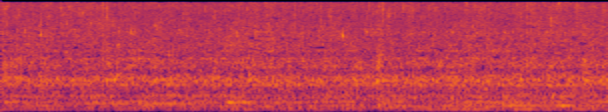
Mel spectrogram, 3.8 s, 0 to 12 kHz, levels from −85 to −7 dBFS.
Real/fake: real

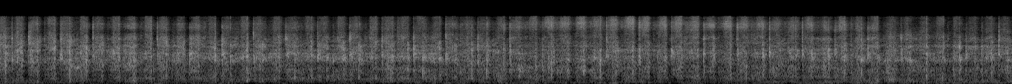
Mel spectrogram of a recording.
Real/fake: fake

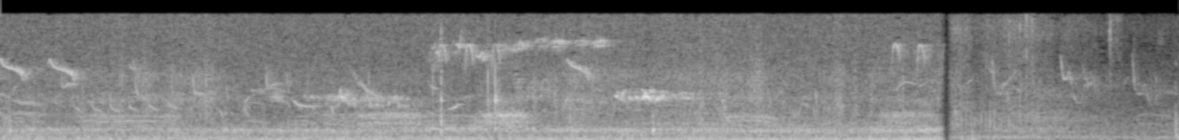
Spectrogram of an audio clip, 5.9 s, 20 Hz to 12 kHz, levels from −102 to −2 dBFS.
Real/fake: real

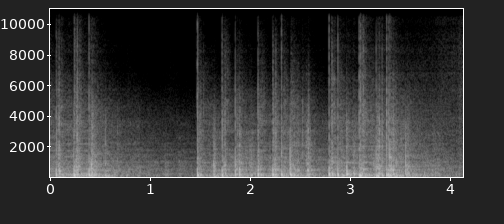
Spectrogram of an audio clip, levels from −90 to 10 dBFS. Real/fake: fake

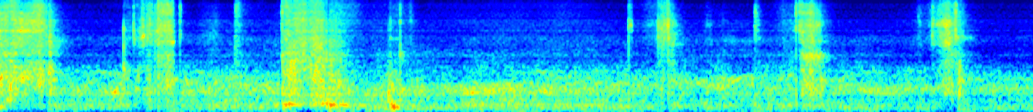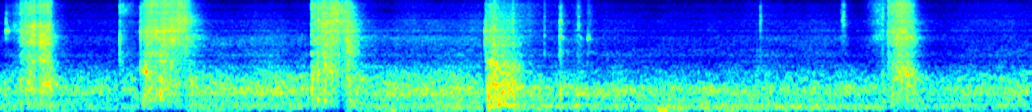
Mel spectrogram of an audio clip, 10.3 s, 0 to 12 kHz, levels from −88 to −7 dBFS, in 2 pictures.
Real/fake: fake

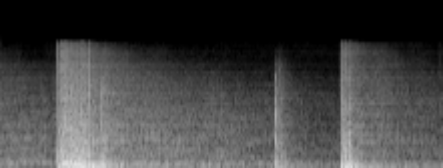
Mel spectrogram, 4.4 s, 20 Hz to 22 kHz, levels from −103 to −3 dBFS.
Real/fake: fake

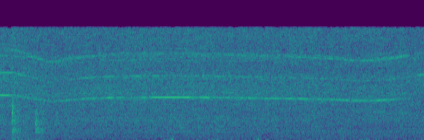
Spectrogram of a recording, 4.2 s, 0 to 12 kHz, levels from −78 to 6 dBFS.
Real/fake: real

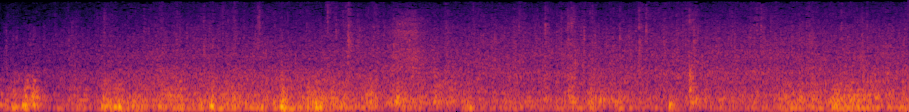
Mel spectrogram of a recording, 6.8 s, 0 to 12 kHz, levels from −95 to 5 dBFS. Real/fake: real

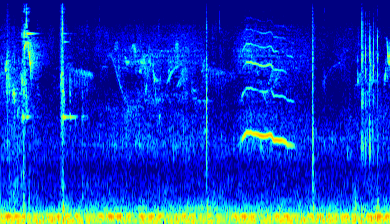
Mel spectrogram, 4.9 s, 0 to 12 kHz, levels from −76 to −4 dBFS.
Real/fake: real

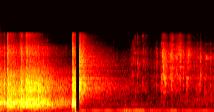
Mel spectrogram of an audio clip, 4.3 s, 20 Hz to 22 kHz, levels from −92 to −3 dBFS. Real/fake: real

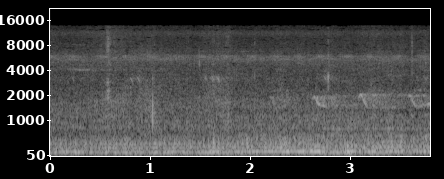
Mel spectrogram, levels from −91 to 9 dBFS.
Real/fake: real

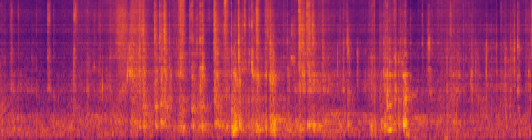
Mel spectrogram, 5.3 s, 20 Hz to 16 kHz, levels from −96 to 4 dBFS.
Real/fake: fake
